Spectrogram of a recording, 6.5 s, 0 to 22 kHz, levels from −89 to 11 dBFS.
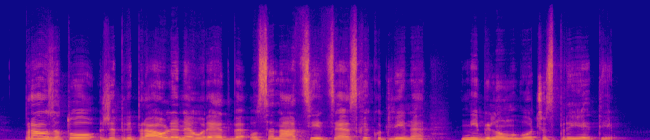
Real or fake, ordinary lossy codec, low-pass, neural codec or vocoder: fake; none; none; codec, 44.1 kHz, 7.8 kbps, Pupu-Codec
